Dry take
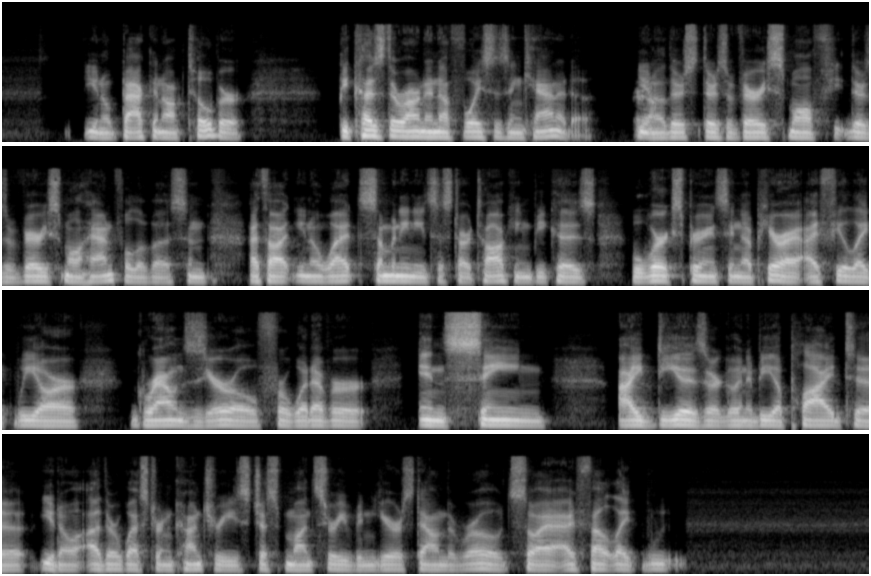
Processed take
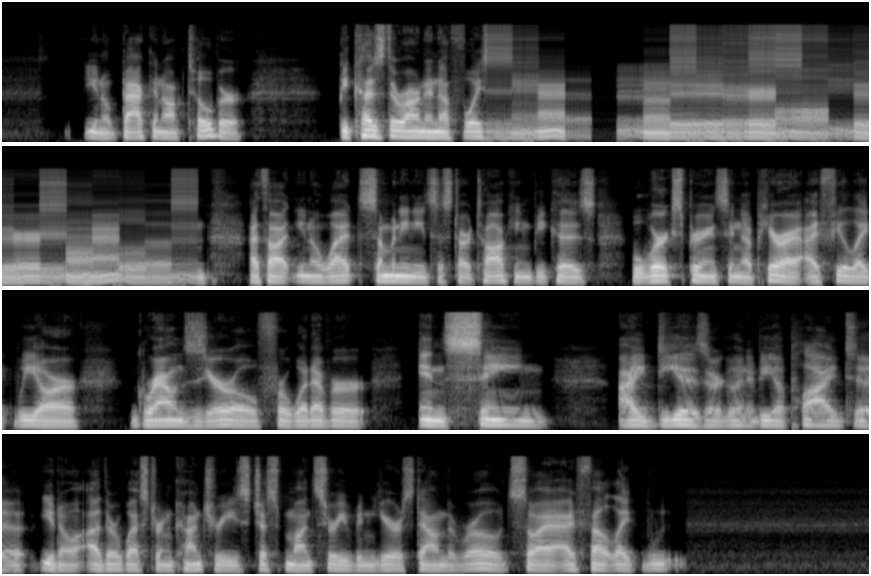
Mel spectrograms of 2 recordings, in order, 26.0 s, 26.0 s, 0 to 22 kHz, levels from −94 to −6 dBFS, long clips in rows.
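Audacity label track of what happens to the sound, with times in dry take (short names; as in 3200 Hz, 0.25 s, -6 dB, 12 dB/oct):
3.640000	8.010000	stepped spectrum every 0.2 s
16.620000	19.610000	chorus 2 Hz, delay 18 ms, depth 4.2 ms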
